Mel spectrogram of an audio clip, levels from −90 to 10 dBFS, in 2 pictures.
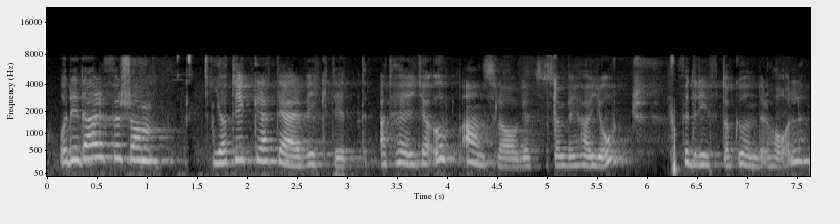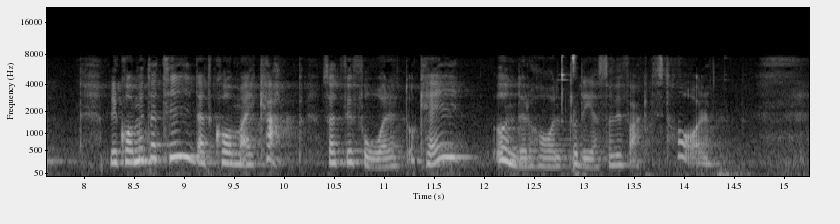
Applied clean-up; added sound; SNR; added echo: neural mask model Resemble Enhance denoiser.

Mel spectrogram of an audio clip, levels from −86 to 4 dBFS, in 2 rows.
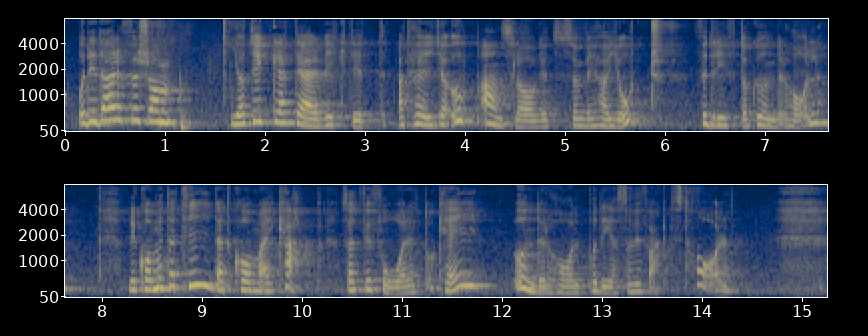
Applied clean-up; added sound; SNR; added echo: none; none; none; none.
